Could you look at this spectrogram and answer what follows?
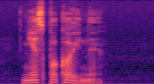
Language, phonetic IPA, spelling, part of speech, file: Polish, [ˌɲɛspɔˈkɔjnɨ], niespokojny, adjective, Pl-niespokojny.ogg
